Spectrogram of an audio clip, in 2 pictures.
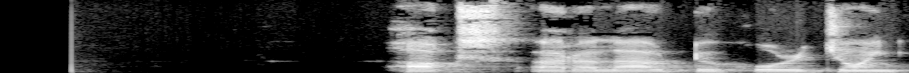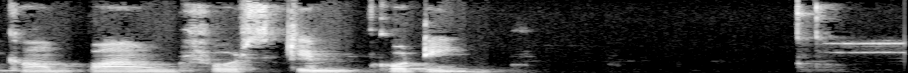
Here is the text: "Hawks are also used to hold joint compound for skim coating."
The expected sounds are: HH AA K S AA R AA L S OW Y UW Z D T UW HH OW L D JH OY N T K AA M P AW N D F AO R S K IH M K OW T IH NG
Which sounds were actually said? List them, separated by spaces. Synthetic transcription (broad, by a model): HH AA K S AA R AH L AA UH D T UW HH OW L D JH OY N T K AA M P AW N D F AO R S K IH M K OW T IH NG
